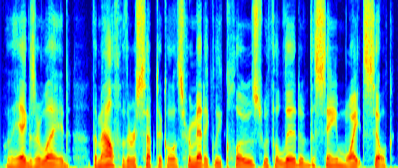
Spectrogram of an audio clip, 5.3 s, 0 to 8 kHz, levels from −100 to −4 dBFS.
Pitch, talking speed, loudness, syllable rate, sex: 140 Hz, 235 wpm, -21 LUFS, 6.4 syllables/s, male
